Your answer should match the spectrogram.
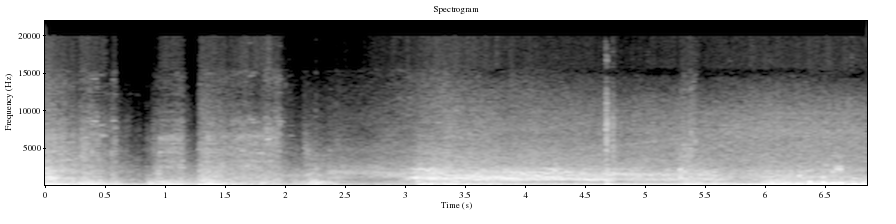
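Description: An Apocalypse Bruiser vehicle in GTA 5 races along at speed, its engine droning and shifting pitch with squealing, skidding tyres, a steady close roar with brief knocks and bumps.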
